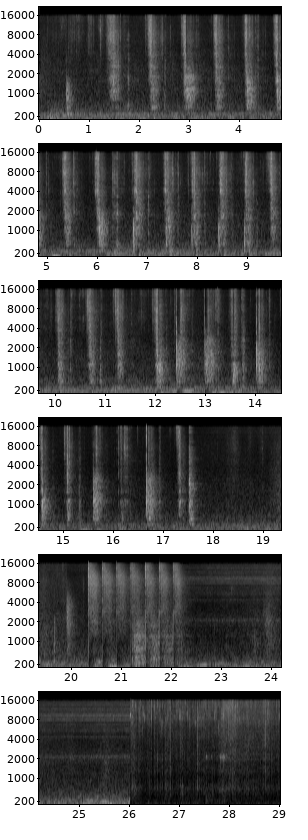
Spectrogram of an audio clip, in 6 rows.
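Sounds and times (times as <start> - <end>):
knife chopping on wooden board: 1.4 - 17.7.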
